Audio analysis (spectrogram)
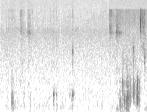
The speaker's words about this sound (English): Now, before I go further, I need to take a sip of coffee.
